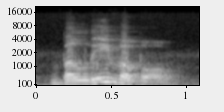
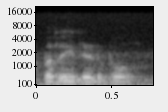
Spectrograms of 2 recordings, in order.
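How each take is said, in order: First: Believable said loud, every syllable firm, falling; correcting the word: Believable, louder and stressed; emphatic correction. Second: Believable said softly and slurred into pə-li-də-də-bəl; mumbled, tongue-tied believable; muttered mangled word. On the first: Recapper correcting herself to viewers: Believable, loud and firm. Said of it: "is it believable?". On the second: Recapper fumbling the word for viewers: believable, soft and slurred. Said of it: "For the rest of y'all". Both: Shown as a demonstration.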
